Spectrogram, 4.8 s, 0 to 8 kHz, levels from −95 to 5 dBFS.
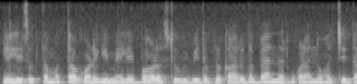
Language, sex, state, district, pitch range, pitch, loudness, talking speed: Kannada, female, Karnataka, Bidar, 250-255 Hz, 250 Hz, -14 LUFS, 125 wpm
